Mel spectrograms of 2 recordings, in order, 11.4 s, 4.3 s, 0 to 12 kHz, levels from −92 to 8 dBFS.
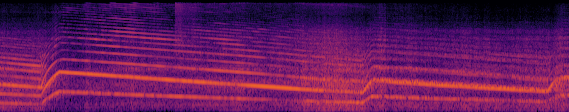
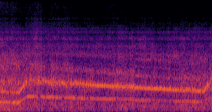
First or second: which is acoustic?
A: first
